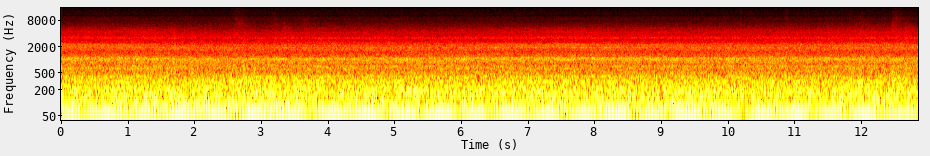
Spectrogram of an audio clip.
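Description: Steady room noise with no speech: a low hum with a faint hiss above it, even throughout.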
